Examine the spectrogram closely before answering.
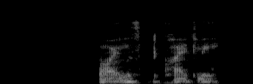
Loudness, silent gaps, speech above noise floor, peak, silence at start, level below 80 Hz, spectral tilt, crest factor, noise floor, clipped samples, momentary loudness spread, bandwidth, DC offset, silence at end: -40 LUFS; none; 40 dB; -20 dBFS; 1 s; -68 dBFS; -5 dB/octave; 22 dB; -80 dBFS; under 0.1%; 6 LU; 11 kHz; under 0.1%; 0.35 s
